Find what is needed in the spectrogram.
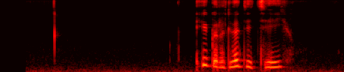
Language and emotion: Russian, neutral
